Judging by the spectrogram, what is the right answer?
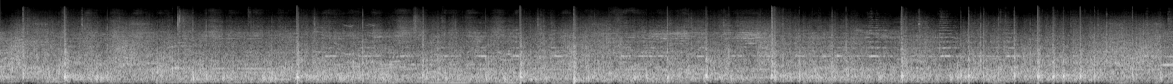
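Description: A mini sawa string of firecrackers going off: a dense, continuous rattle of small bangs with louder, sharper cracks scattered all through it.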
